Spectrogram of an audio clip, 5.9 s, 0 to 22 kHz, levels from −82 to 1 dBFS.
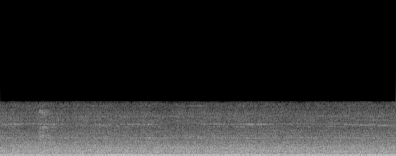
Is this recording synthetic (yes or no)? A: yes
